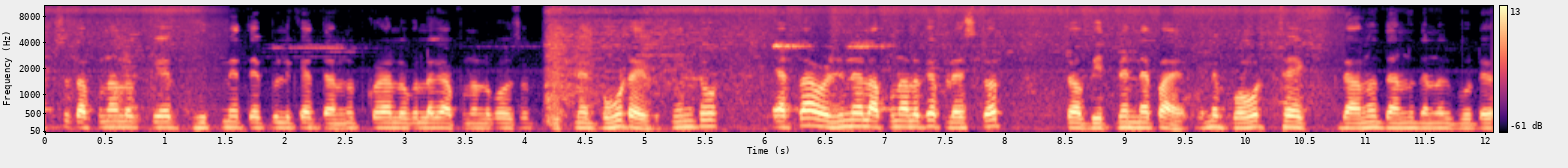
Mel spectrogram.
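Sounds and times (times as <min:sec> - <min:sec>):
person talking: 0:00.0 - 0:08.0, 0:08.6 - 0:12.0.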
